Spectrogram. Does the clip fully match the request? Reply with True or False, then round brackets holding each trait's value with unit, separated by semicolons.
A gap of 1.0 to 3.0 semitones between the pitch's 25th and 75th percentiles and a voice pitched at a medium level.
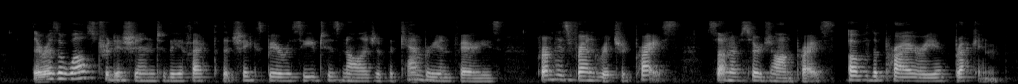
True (2.5 semitones; 170 Hz)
